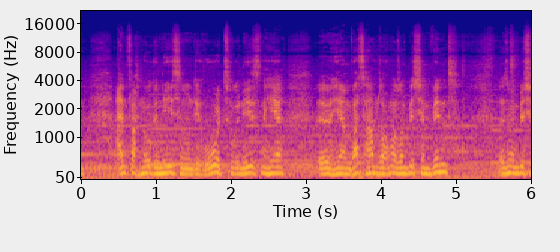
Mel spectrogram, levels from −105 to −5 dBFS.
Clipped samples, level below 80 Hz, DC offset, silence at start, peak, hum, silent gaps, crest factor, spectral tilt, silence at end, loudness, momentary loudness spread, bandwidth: under 0.1%; -44 dBFS; under 0.1%; 0 s; -10 dBFS; none; none; 14 dB; -7.5 dB/octave; 0 s; -24 LUFS; 11 LU; 12 kHz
